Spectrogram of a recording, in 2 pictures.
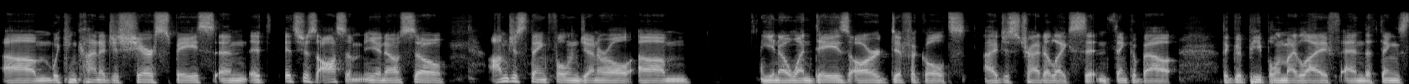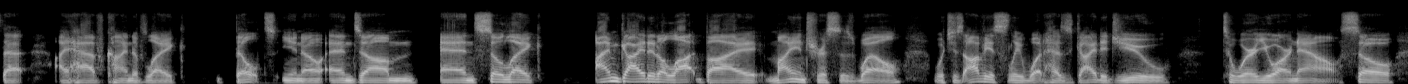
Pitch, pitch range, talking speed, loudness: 95 Hz, 85-100 Hz, 175 wpm, -20 LUFS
